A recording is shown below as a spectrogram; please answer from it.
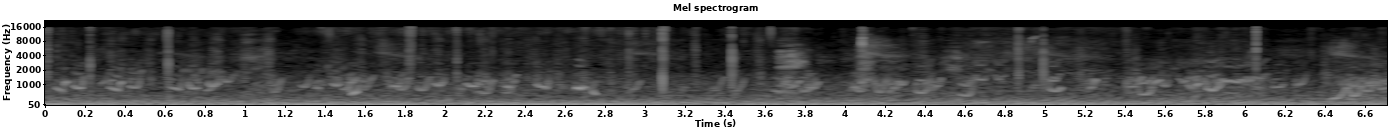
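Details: Two female guinea pigs, Sheik and Penny, on their first time outside, exploring and eating grass; short, quick squeaks and chirps come in irregular bursts over a steady low rumble of background noise.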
